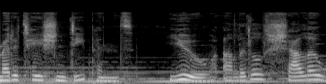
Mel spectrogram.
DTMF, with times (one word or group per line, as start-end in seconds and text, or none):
none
